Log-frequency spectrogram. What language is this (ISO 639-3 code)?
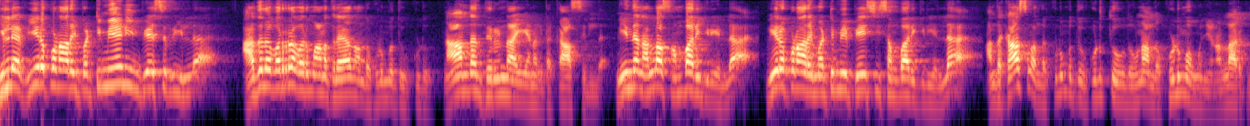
tur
